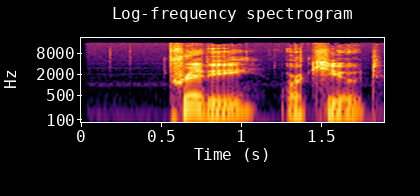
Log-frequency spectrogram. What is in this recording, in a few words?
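"pretty cute", English, male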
